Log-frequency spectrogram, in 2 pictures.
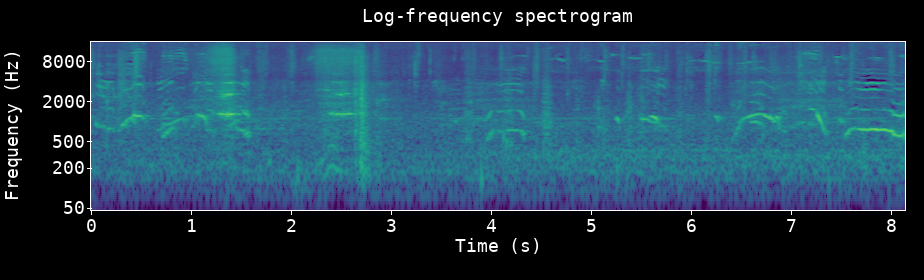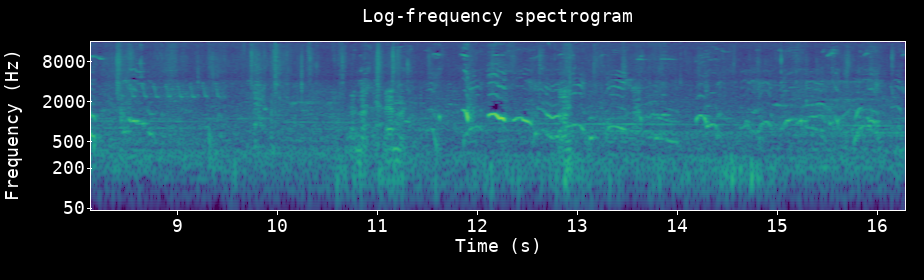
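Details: Six-week-old Doberman Pinscher puppies, male and female, giving thin high whimpers and squeaky rising-falling cries, scattered and overlapping through the recording, with soft rustling and a few sharp knocks in the background.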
